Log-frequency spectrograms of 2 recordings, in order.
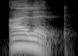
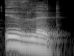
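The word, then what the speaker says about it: islet: बना यल आयल एंड आई एस एल ई टी आयलेट इट्स नॉट इज लेट आयलेट और यहां पर ए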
